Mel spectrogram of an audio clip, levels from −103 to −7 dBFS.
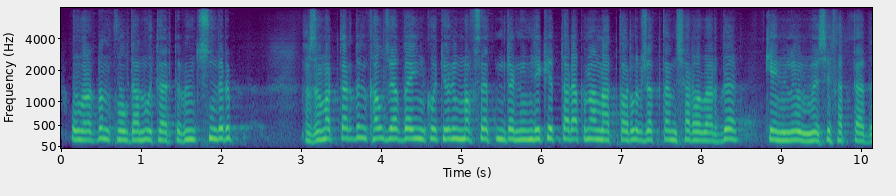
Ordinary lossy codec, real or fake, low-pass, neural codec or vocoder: none; fake; none; codec, 16 kHz, 1 kbps, FunCodec, trained on LibriTTS, 50 frames a second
